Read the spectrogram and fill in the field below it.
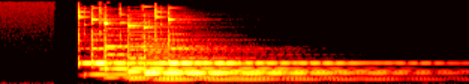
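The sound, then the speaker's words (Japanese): A short electronic phone ringtone plays a quick melodic burst of bright tones, then lingers and fades out, heard alone and fairly clear with no voices. “Telephone, phone call.”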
